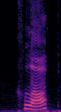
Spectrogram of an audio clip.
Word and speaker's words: Klopp: Ellen Little is here, and my friend Laura Klopp is here. Yeah. I said it correctly. Like a horse clippity clop.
